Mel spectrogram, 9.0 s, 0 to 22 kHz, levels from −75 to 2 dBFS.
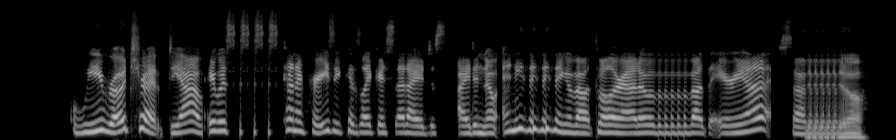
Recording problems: audio stuttering; 4 times, first at 2.5 s

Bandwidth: 16 kHz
